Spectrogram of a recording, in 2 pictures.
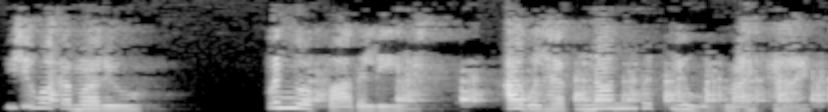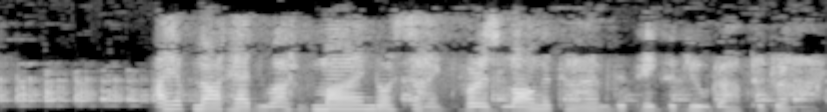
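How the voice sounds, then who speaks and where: A woman's voice: fairly high pitch, lightly acted. An actress playing a devoted, earnest noblewoman, a wife and mother, in an old radio drama. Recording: dull vintage radio recording, music behind.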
